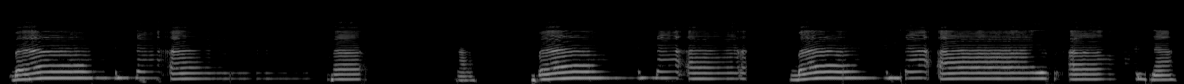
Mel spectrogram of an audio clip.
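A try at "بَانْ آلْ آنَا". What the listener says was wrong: Kalau al udah pas nih. Kalau bannya belum. Ban. N-nya didengungkan dulu. Ban al ana.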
